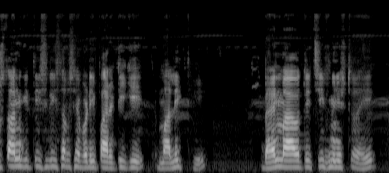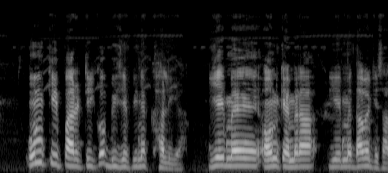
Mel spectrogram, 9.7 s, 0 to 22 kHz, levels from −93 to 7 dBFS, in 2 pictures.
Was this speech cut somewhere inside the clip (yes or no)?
no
